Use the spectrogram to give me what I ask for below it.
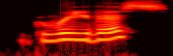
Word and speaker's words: grievous: for others to do Grievous it sounds like the word grieving and it pretty much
